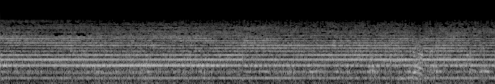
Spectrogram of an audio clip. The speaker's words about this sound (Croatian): Evo stiže gvozdena mašina sa Šargana, Šarganski planina.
